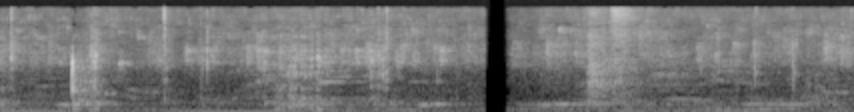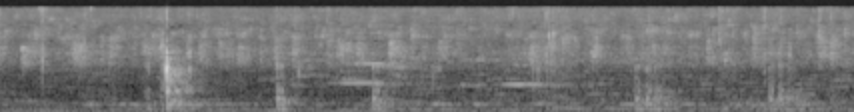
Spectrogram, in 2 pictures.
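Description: Stone pestle (ulekan) working in a stone mortar (cobek): stone scraping and knocking on stone as chili sambal is ground, then wet mashing as boiled eggplant and tempe are pressed into the sambal, with scattered sharp knocks. There is a brief dropout about two and a half seconds in.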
